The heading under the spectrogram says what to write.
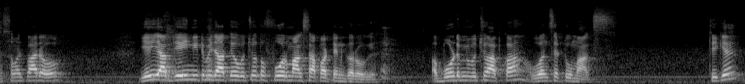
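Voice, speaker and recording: A man teaching a chemistry lecture in a classroom, calling his students kids and asking questions that he answers himself. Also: sits high.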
